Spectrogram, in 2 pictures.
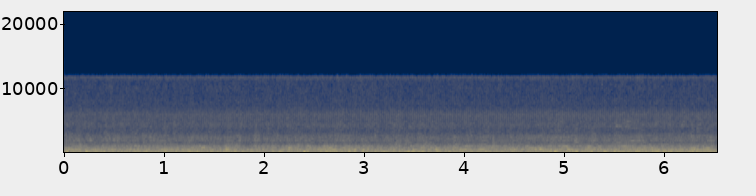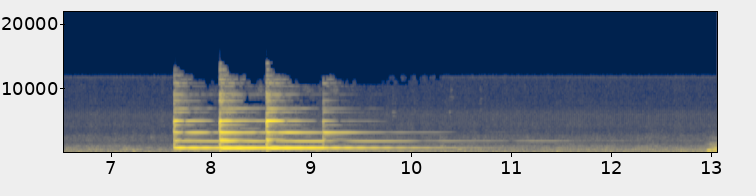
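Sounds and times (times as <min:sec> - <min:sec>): temple bell ringing: 0:07.6 - 0:11.6.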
